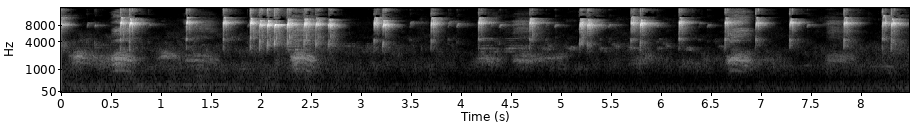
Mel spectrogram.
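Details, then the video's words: Chipmunk giving a run of bright, piercing chirps, each short and sharp with a softer lower tone beneath, repeated about twice a second in an even, insistent rhythm; quiet background. "Cute Chipmunk Chirping Sounds"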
